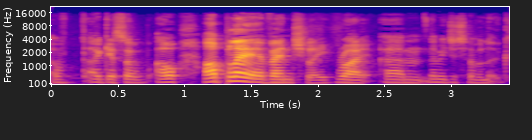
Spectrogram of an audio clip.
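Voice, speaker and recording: Speaking very fast with a British accent, a man keeps his fairly high voice at a fairly even intonation on a very clean recording with a silent background. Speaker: artist streaming live drawing. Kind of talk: casual livestream chat. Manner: loud; mumbly when working.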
